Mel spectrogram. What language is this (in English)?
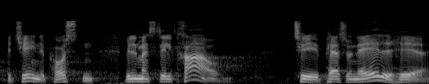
Danish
